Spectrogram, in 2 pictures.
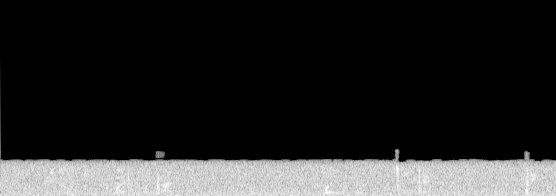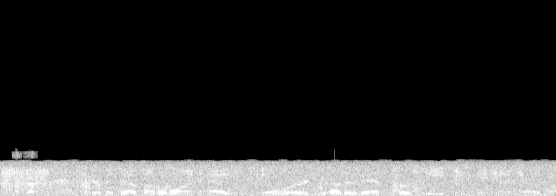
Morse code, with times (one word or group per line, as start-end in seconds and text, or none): none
